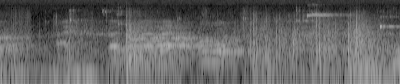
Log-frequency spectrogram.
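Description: Faint volleyball drill play on a hardwood gym court: a few sharp ball contacts and two short high squeaks in the second half, with faint players' voices in the hall.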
